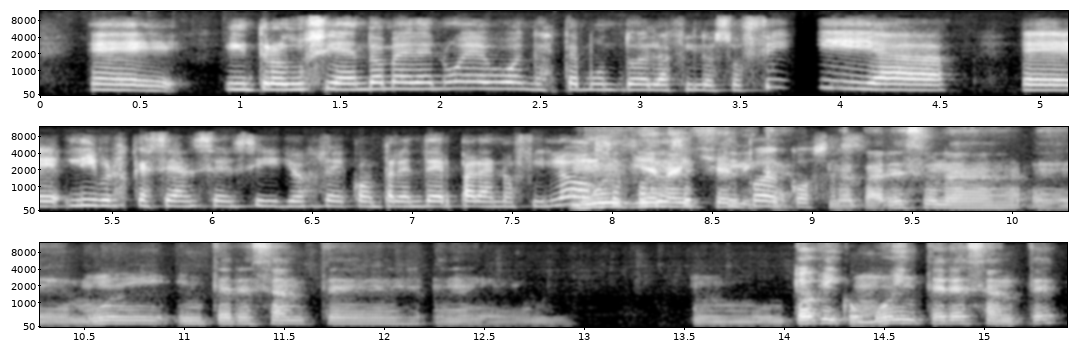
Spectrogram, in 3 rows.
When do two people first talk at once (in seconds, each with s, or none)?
7.8 s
